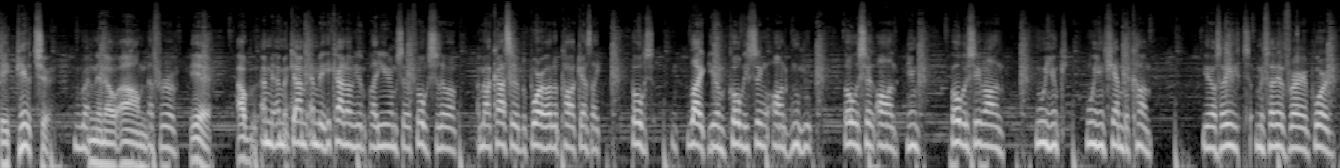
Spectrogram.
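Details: Stuttering in an adult man who still struggles with his speech impediment.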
